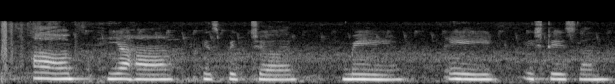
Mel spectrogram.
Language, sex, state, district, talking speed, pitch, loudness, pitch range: Hindi, female, Bihar, Kaimur, 80 wpm, 235 Hz, -13 LUFS, 230-250 Hz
